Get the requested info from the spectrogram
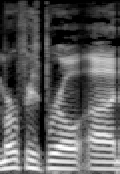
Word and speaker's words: Murfreesboro: BYU will make a return trip to Murfreesboro. Did I say that correctly? – Yes, sir. – Yeah, Murfreesboro next season.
